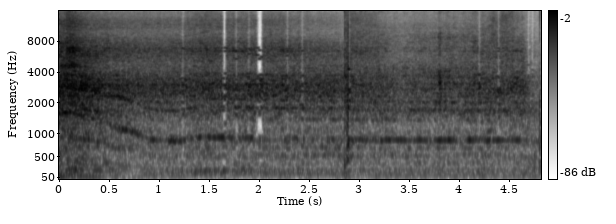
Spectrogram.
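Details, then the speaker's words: Alfa Romeo 156 2.0 JTS direct-injection petrol, about 2003, Bosch MED7.1.1 ECU after immobilizer unlock (yellow key blinking, no start before): engine catches and settles into steady, even idle, no misses or knocks; starts and runs perfectly. "Ξεκλειδωμένος ο εγκέφαλος, πήρε μπρος. Άψογο."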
